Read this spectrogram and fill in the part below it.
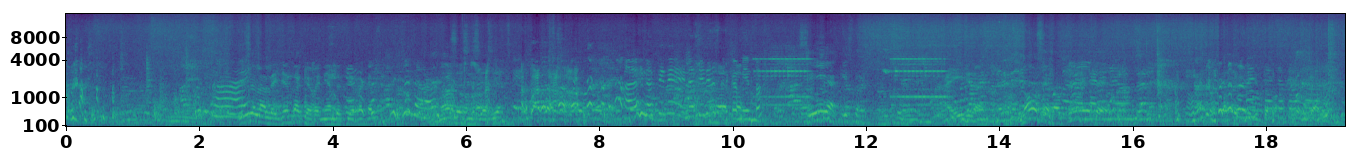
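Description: Several men and women talk over one another nearby, in a lively crowd.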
